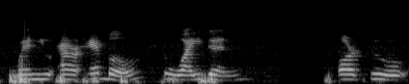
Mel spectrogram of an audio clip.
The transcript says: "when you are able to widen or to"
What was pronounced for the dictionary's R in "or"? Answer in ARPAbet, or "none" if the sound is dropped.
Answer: R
